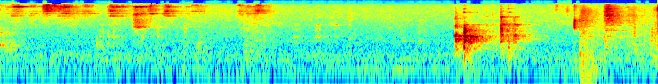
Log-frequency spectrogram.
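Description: A spoon stirs a coffee and sugar scrub with almond oil in a bowl, giving soft, scraping, gritty strokes and a few sharper clinks against the bowl, all close and fairly quiet.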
